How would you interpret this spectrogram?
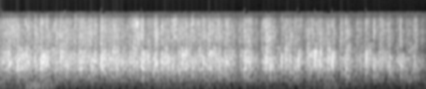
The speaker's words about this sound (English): And they deserve a special round of applause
